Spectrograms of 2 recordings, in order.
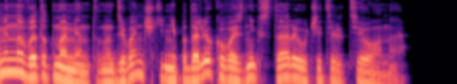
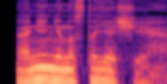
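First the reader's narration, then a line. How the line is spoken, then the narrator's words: Soft reply. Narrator (Russian): мягко ответил Тион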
